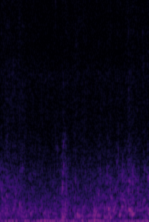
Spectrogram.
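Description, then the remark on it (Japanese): Sea water laps and sloshes steadily against something, with a low rumbling wash underneath and a couple of brief splashes standing out. No voices are heard. “音もええね。ザタン、ザタン、チャプン、チャプンって、大きな海の音じゃね。”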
